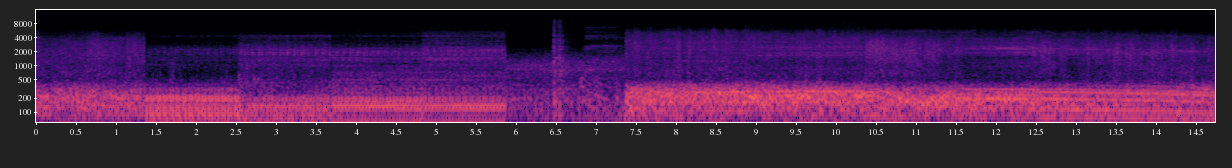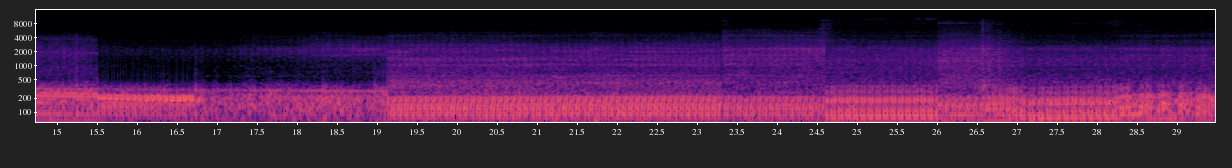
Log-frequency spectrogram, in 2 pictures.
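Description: Ducati Panigale V4 motorcycle engine running while riding. Its pitch rises and falls as the revs change in the middle, and the sound changes abruptly in level several times.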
